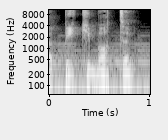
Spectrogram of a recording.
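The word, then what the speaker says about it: PiccyBot: L'app si chiama PeakyBot, scritto P di Palermo, I C C Y Bot, quindi PeakyBot, solo che si pronuncia PeakyBot.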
